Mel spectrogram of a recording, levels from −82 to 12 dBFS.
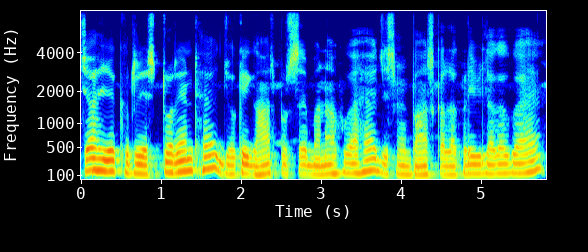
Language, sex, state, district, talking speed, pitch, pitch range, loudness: Hindi, male, Jharkhand, Palamu, 185 wpm, 120 Hz, 110-140 Hz, -15 LUFS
